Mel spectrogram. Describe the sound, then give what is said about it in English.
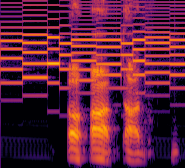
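A cell phone ringtone for an incoming call plays steady electronic tones through the whole moment, while a voice speaks over it in short bursts. “cell phone rings”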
